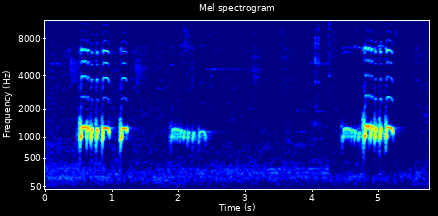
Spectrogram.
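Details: Zebra dove of a local type in full dawn song, giving loud choppy coo bursts of several notes, a softer rolling purr between them, then another loud stuttered phrase over faint low background hum.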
